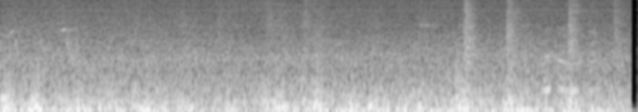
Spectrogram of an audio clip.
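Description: A Sealdah–Bangaon local train runs on the Eastern Railway line near New Barrackpore, with a steady, loud rumble of wheels and carriages, rattling bursts and wind buffeting throughout; a voice may be faintly present.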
